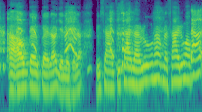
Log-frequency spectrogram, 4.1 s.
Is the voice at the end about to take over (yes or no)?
yes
